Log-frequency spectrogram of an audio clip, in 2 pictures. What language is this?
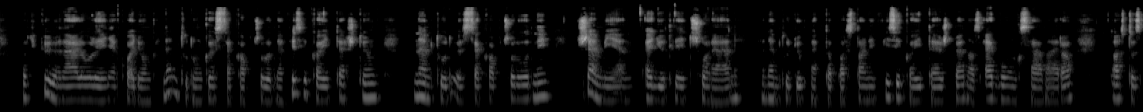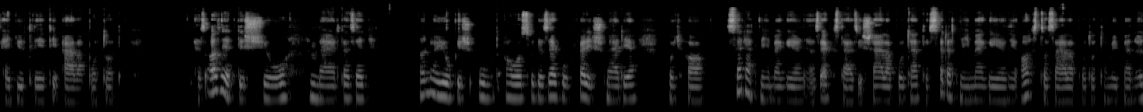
Hungarian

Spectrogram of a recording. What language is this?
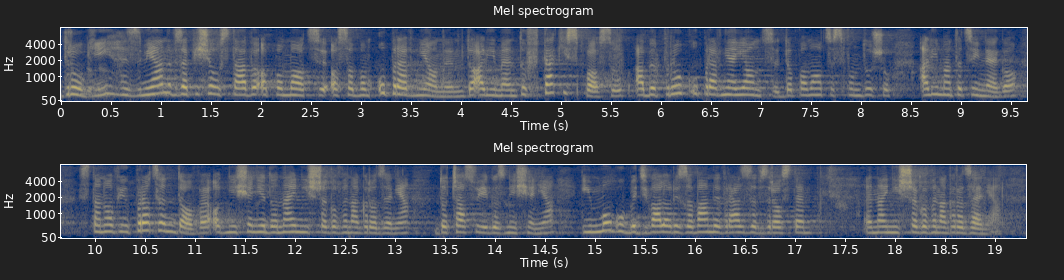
Polish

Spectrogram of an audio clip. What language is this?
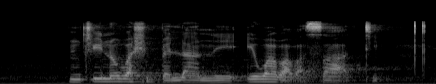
Tsonga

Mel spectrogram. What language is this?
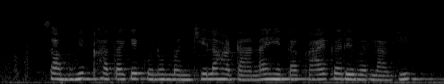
Chhattisgarhi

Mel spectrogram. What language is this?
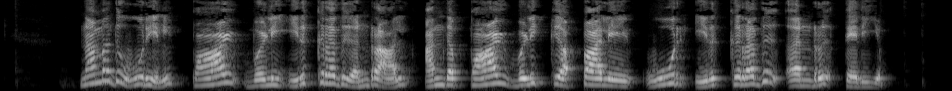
Tamil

